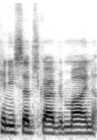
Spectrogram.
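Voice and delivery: plain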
